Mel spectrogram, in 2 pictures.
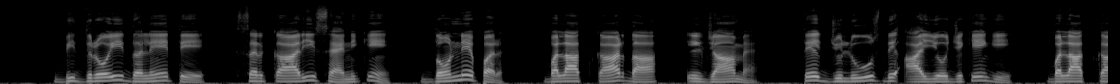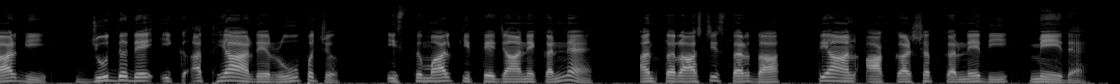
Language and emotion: Dogri, neutral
